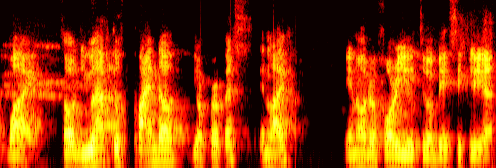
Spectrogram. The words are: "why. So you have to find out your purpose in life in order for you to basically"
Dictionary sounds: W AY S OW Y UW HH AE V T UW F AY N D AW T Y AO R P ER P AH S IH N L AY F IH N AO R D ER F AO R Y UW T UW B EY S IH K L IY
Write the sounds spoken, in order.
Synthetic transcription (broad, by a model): W AY S OW Y UW HH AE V T UW F AY N D AW T Y AO R P ER P AH S IH N L AY F IH N AO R D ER F AO R Y UW T UW B EY S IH K L IY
